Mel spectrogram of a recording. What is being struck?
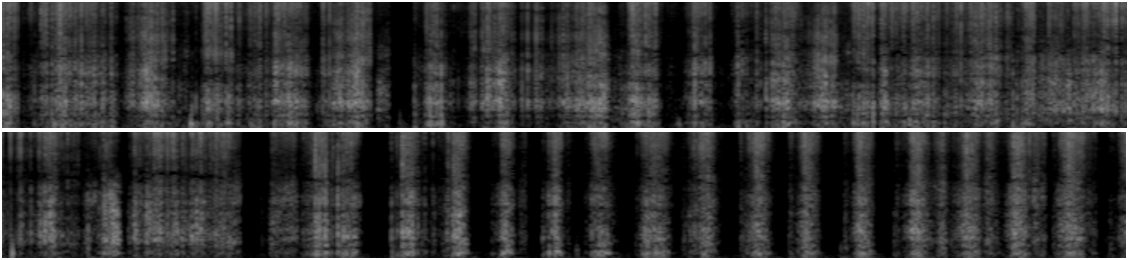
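Foam microphone windscreen.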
